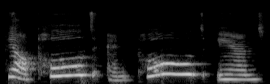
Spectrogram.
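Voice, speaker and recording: A woman's voice: extremely high pitch, very animated, slow pace, mellow, pitched above the performer's own voice, full character voice. A woman voicing an eager, earnest young female baby elephant in a read-aloud storybook, telling things in an emphatic, childlike way. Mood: excited, insistent.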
